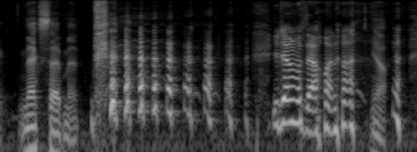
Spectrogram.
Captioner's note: laughs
